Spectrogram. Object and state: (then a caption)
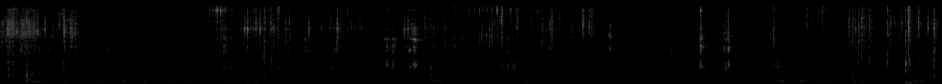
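Bar of soap being carved. A solid, hand-sized bar of soap with a green coating is held in the hand and carved and shaved with a metal utility-knife blade, so shavings fall away. Crisp, bright scraping and cutting strokes come in bursts of crackly, tearing texture, separated by quiet pauses.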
